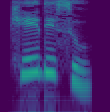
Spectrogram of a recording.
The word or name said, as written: ಖೇದಿಸು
